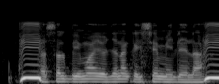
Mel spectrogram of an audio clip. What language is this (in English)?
Bhojpuri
